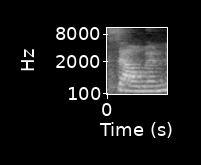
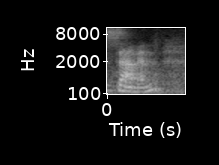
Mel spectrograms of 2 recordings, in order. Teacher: you don't say the L sound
